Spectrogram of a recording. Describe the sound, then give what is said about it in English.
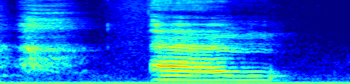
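A voice imitates a newborn baby gasping after a breech birth: a short breathy intake, then a longer, strained voiced gasp that fades out. “Baby comes out and she's wailing her arms and gasping like,”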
